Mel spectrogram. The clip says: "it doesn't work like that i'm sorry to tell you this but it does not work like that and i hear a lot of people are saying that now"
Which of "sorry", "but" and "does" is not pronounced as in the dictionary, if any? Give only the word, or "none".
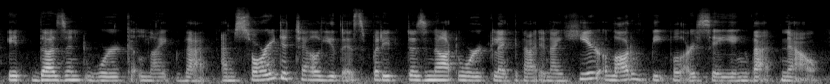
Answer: none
